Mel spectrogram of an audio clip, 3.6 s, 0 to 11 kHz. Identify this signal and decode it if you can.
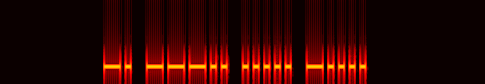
Morse code, heard as a keyed tone, about 30 wpm, 700 Hz. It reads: N856
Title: Common Cut Numbers - 4-Digit 30wpm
